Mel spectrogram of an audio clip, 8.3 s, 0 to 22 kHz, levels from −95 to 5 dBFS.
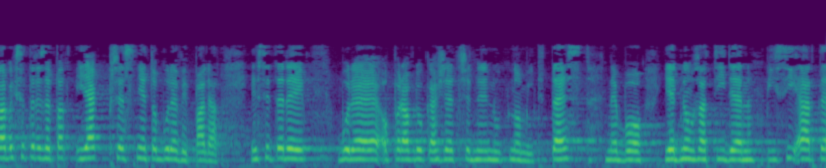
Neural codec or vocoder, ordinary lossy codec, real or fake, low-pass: none; MP3, 32 kbps; real; 7.2 kHz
